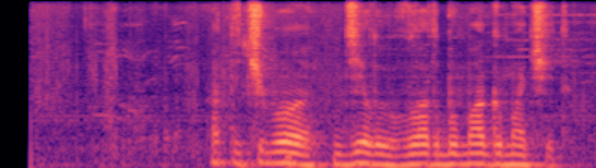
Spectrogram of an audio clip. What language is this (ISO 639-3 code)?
rus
